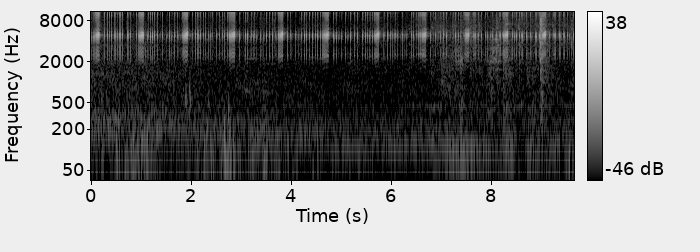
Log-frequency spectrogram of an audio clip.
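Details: Cicadas in summer 2020 keep up a continuous high buzzing drone, pulsing faintly roughly once a second, with soft low background rumble.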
